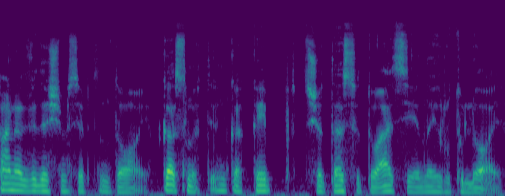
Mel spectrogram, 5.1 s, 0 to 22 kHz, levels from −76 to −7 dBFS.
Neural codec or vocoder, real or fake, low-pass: none; real; 14.4 kHz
